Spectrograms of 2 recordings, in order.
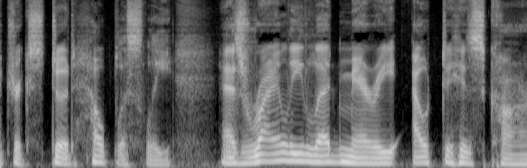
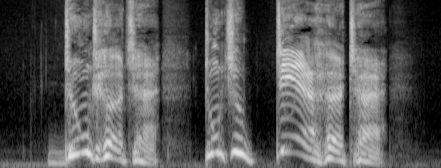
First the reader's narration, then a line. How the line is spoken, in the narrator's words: he shouted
